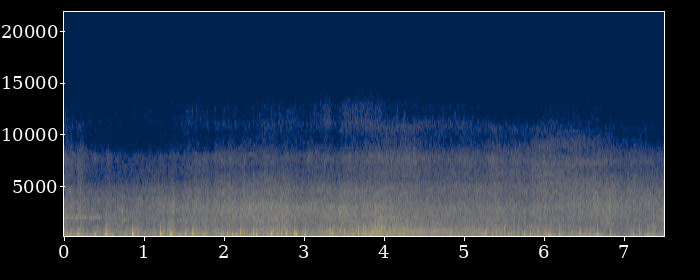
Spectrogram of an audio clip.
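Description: Skis sliding and scraping over packed snow, with a rapid, irregular clatter through the first half, and wind rushing over the microphone.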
